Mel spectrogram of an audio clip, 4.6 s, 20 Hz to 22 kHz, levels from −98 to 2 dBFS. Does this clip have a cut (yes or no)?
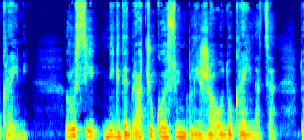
yes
